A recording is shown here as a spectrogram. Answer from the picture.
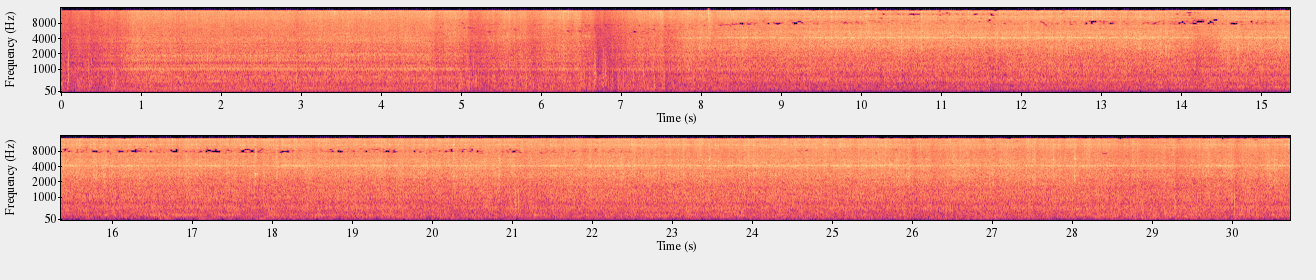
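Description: Diesel engines of sugarcane harvesting machinery running steadily close by, a dense, continuous machine noise. A faint high whine joins about eight seconds in.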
